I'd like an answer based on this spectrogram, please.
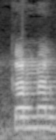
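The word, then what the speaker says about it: colonel: और कर्नल है ना इसको हम क्या बोलते हैं कर्नल प्रोनाउंस करते हैं ठीक है कर्नल एलेक्जेंड्रा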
